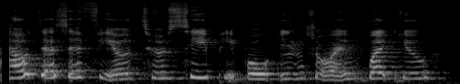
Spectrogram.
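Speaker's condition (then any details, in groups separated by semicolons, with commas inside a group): Cerebral palsy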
